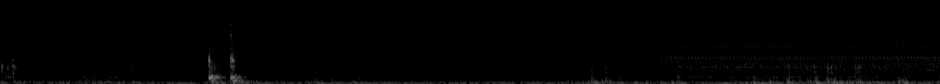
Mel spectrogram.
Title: Pioneer PL-L800 - clicking noise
